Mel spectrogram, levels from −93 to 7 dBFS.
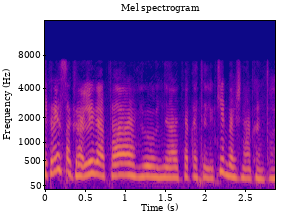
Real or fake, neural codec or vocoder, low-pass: fake; codec, 16 kHz, 2 kbps, FreqCodec, smaller model; 7.2 kHz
